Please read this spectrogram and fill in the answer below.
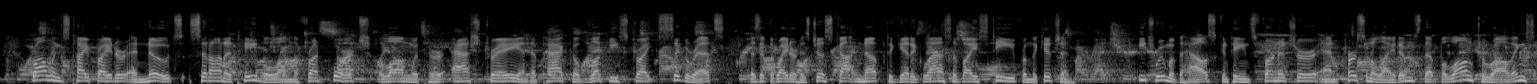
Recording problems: voice in the background; loud; throughout; 9 dB below the speech
uneven, jittery; strongly; from 3 to 14 s

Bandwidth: 18 kHz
